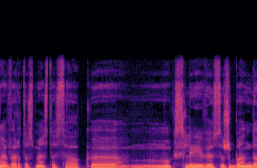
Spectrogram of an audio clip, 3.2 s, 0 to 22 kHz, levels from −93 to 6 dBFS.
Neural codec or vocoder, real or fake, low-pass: none; real; 14.4 kHz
